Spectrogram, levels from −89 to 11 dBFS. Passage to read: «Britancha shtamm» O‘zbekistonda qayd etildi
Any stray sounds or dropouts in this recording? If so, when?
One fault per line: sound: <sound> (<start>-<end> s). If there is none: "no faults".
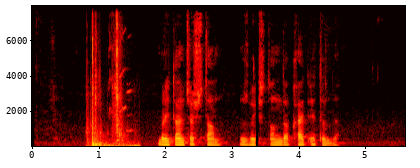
sound: squeak (0.8-1.6 s)
sound: dropout (3.4-3.4 s)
